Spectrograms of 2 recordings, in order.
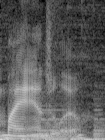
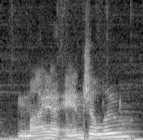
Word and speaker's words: Maya Angelou: and the collective past it's not Maya Angelo Maya Angelou not Maya Angelou is it it's Maya Angelou today's dead celebrity is Maya Angelou I didn't even say it right Maya Angelo I've been saying Angelou my whole life and it's actually Angelo love you and love you back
